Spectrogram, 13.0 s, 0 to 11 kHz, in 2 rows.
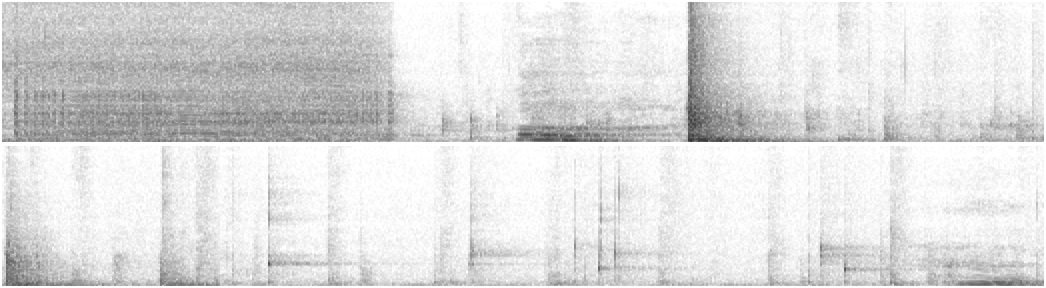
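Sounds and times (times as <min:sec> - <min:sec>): door banging shut: 0:04.3 - 0:05.0.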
